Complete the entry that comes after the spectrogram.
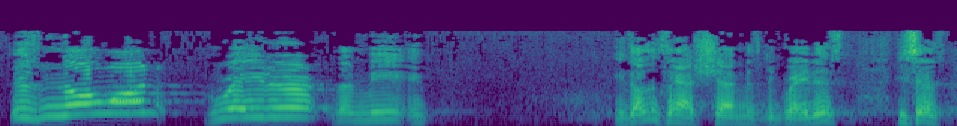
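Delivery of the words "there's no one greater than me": high, slow and self-satisfied; proud servant lording it over the house; arrogant boast. Retold or imitated. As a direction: savor every word of the brag. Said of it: "So he makes a statement".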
